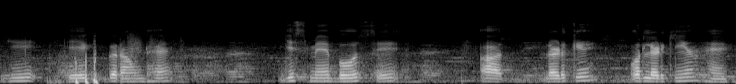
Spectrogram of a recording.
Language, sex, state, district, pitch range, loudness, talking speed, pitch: Hindi, male, Delhi, New Delhi, 140-160 Hz, -20 LUFS, 100 wpm, 150 Hz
